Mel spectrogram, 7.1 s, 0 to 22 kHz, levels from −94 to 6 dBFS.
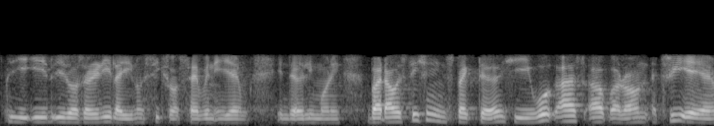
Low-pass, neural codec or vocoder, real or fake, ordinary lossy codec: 3.6 kHz; none; real; MP3, 32 kbps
